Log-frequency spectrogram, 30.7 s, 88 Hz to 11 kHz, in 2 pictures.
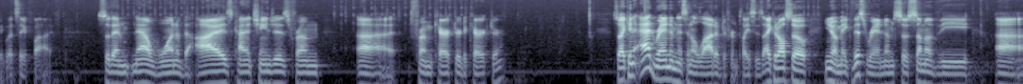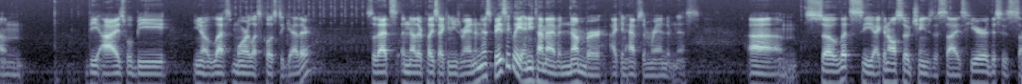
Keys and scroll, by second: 0.2 super+s, 0.8 super+Tab, 1.1 super+r, 7.8 super+Tab, 8.8 super+s, 16.4 super+s, 16.8 super+Tab, 17.1 super+r, 18.3 super+r, 22.2 super+Tab, 25.9 super+s.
